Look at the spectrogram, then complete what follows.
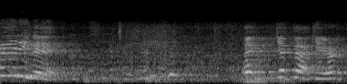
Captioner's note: soft laughter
